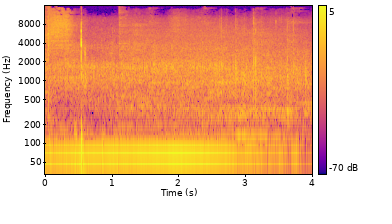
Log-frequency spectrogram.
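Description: Low rumble of a road vehicle passing, swelling to a peak about halfway through and fading away. A single sharp click comes just after the start.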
